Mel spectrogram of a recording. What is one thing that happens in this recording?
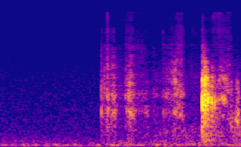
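Pages of paper rustle as they flip.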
